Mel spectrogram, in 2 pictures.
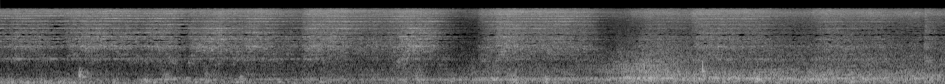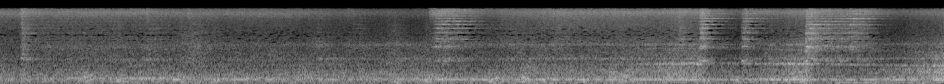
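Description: A train rumbles past close by, its wheels clattering on the rails.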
